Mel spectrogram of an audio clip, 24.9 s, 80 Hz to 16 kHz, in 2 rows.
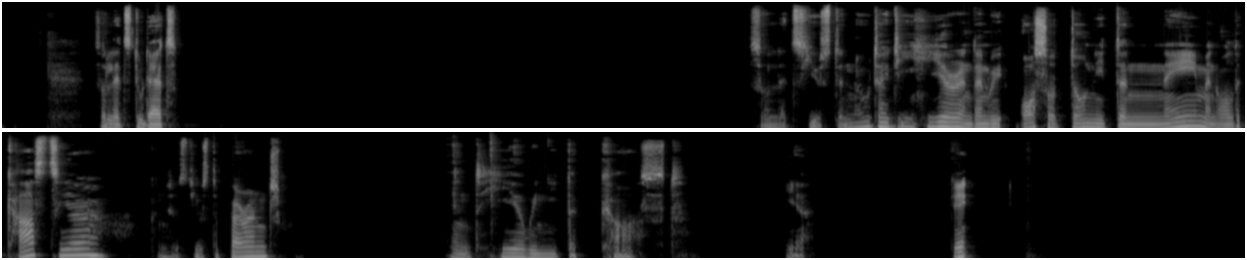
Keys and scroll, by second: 3.7 BackSpace, 10.4 BackSpace, 11.3 Down, 12.0 Right, 12.2 ctrl+shift+super+Left, 12.6 BackSpace, 13.8 BackSpace, 13.8 super+space, 16.4 BackSpace, 22.7 ctrl+shift+super+F9.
